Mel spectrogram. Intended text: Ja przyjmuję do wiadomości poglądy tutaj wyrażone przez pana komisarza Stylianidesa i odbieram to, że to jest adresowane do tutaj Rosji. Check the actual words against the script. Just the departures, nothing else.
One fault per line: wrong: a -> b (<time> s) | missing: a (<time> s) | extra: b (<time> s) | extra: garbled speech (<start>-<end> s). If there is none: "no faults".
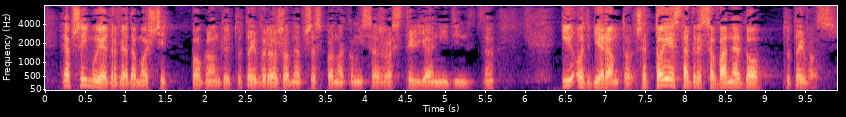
no faults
